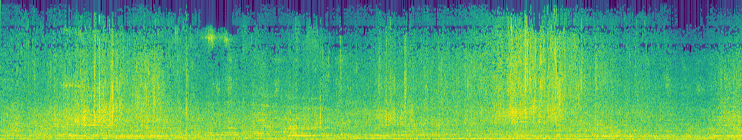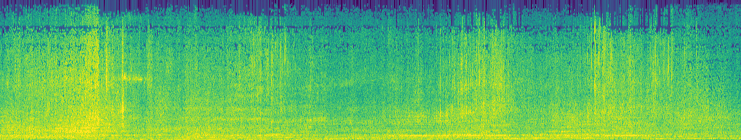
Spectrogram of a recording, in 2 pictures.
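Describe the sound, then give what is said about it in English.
Loud racing engines roar continuously as several race cars pass along the start-finish straight, weaving to keep their tyres warm, their pitch rising and falling as they sweep past, overlapping whines filling the whole stretch without any talking. “As they go by on the start-finish straight, they wiggle, of course, to keep the tyres warm.”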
